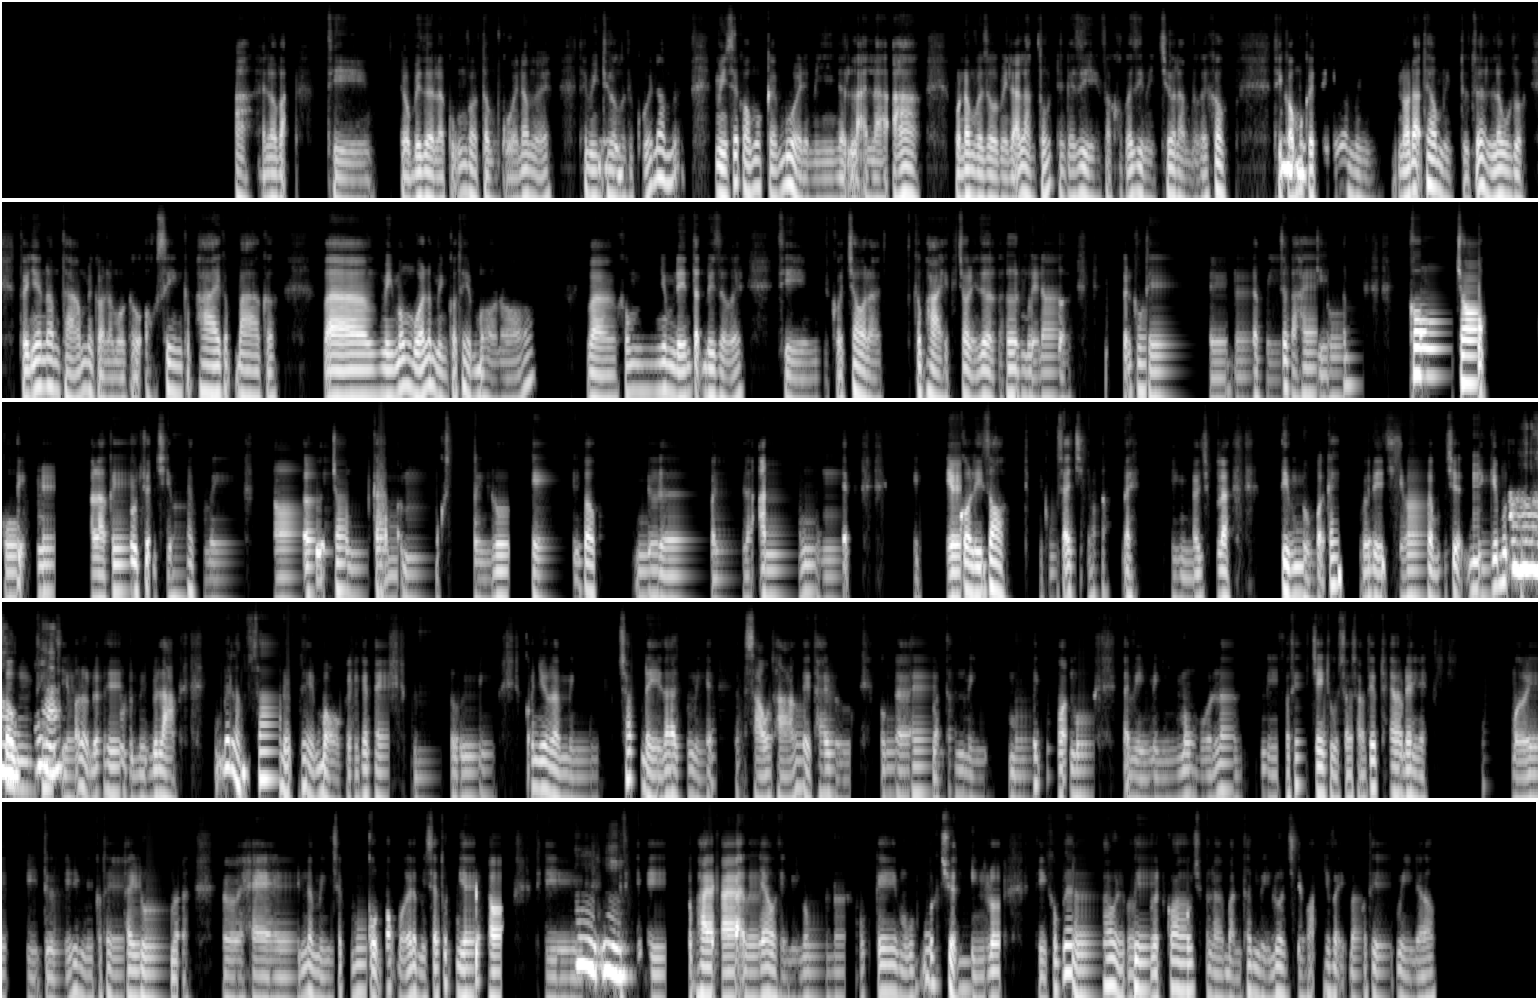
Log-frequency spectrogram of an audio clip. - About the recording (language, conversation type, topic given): Vietnamese, advice, Làm sao để bạn bắt đầu nhiệm vụ mà không trì hoãn?
- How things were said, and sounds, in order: other background noise; tapping; distorted speech; unintelligible speech; unintelligible speech; unintelligible speech; unintelligible speech; unintelligible speech; unintelligible speech; unintelligible speech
